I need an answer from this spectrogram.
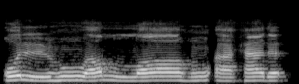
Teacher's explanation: अहद यहाँ पे दाल पर कलकला होगा। कुल हुवल्लाहु अहद।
